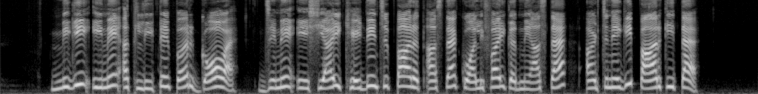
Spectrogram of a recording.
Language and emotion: Dogri, happy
